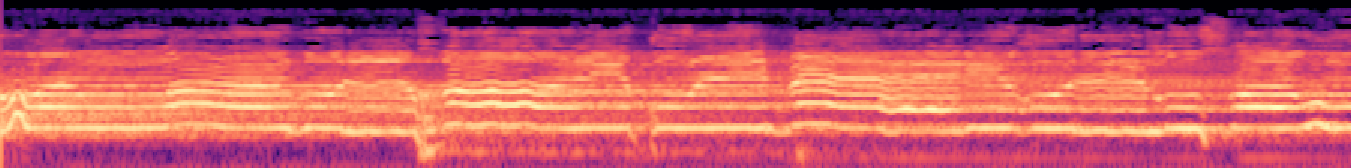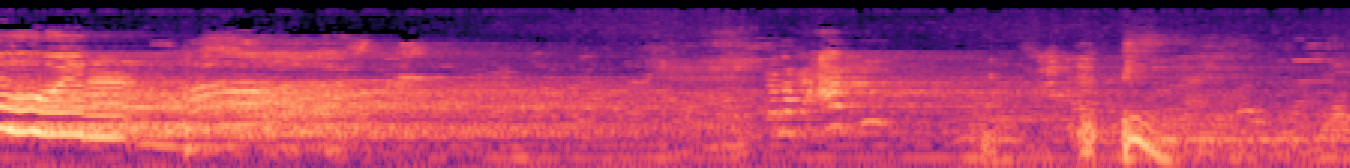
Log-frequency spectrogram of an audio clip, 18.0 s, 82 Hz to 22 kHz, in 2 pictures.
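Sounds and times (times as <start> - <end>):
man reciting melodically: 0.0 - 13.7.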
